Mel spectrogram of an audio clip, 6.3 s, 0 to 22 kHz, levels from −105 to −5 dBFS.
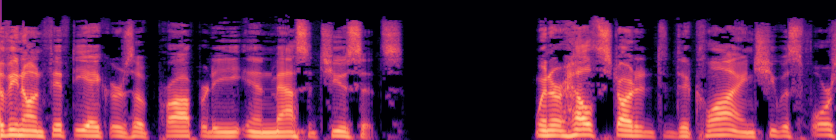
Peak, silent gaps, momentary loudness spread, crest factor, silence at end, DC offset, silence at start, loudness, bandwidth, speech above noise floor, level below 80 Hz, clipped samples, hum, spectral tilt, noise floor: -4 dBFS; none; 12 LU; 18 dB; 0 s; under 0.1%; 0 s; -23 LUFS; 13 kHz; over 68 dB; -56 dBFS; under 0.1%; none; -5 dB/octave; under -90 dBFS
